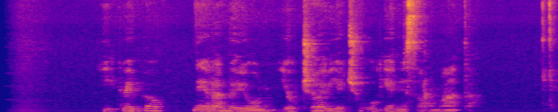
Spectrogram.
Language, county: Lithuanian, Marijampolė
